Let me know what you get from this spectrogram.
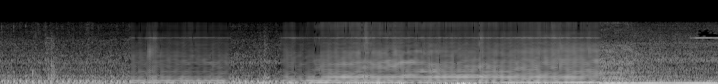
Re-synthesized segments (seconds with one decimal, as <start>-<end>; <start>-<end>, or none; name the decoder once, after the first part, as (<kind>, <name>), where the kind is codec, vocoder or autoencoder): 1.3-2.3 (vocoder, BigVGAN v2); 2.8-6.0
